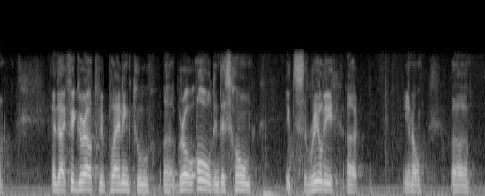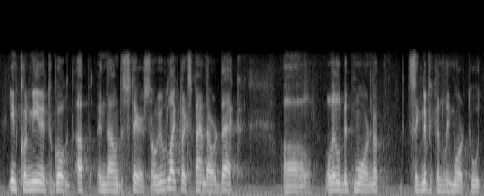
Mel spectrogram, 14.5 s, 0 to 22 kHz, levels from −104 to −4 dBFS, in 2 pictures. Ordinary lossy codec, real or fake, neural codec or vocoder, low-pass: Opus, 32 kbps; fake; vocoder, 44.1 kHz, 80 mel bands, Vocos; 7.2 kHz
